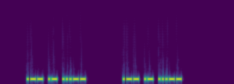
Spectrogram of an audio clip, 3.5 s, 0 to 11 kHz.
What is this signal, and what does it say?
Morse code, heard as a keyed tone, about 46 wpm, 700 Hz. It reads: WA3 WA3
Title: USA Call Sign Prefixes - Repeated 2x - 45wpm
